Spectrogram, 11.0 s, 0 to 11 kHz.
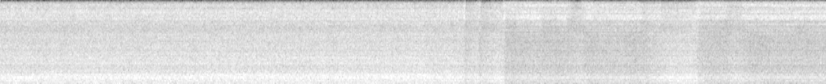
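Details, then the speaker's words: Ford/Mercury V6 with P0171 and P0174 system-lean codes at idle: steady airy hiss from a vacuum leak where a part has collapsed, changing as the leak is covered by hand or a finger plugs the hole; the part gets replaced. "if you stick your hand on underneath there there's a vacuum leak where that part collapsed U maybe you'll be able to hear that"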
